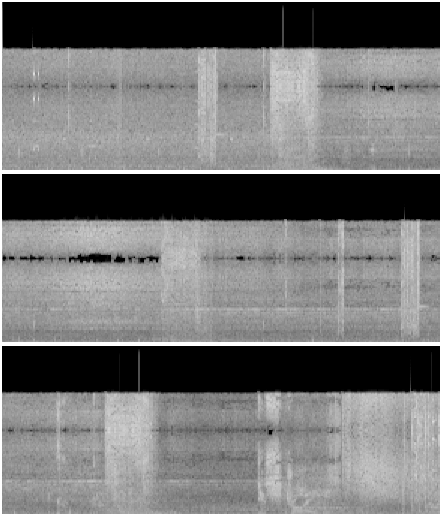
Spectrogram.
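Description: A low mechanical hum drones steadily throughout.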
